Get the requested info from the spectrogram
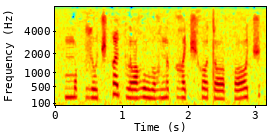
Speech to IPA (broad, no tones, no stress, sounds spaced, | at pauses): m ɔ k z o t͡ʃ q i k l ɔ ʁ w u ʁ n ɔ k ʁ ɐ t͡ʃ x ɔ t ɔ k ɔ t͡ʃ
